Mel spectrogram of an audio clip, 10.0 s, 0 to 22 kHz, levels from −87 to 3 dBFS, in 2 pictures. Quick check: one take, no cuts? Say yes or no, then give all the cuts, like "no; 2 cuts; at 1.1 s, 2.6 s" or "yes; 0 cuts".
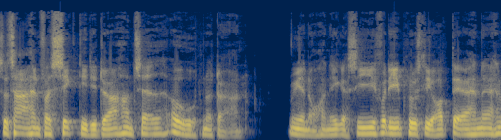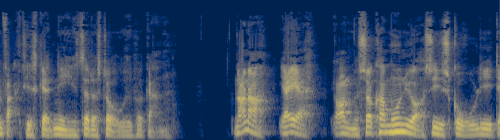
no; 1 cut; at 2.7 s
